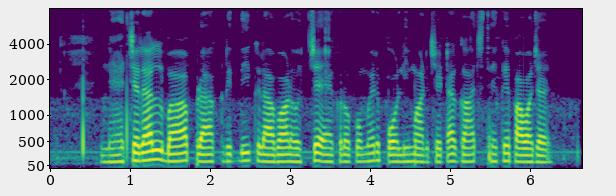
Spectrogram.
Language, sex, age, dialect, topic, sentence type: Bengali, male, 18-24, Standard Colloquial, agriculture, statement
